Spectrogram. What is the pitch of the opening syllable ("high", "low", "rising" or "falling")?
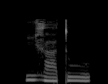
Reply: high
